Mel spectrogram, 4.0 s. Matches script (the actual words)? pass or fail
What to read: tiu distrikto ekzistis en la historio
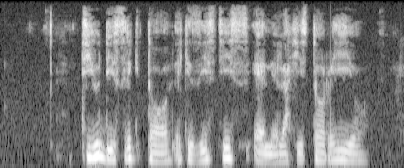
pass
